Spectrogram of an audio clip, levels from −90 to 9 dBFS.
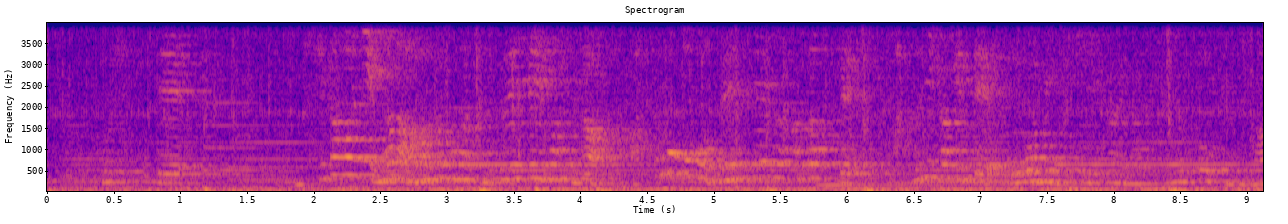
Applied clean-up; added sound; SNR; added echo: none; Bicycle; 2 dB; reverberation time 1.2 s.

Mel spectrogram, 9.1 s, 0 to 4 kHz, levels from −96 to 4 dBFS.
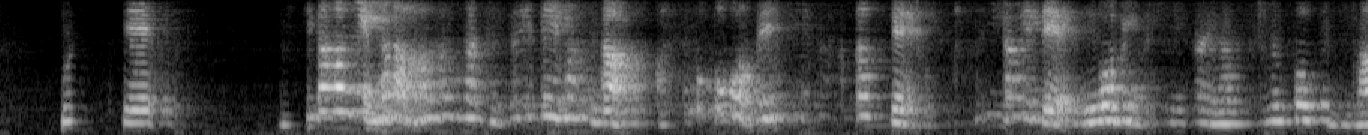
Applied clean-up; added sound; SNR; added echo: neural mask model DeepFilterNet 3.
